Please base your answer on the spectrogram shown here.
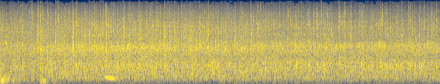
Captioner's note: applause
